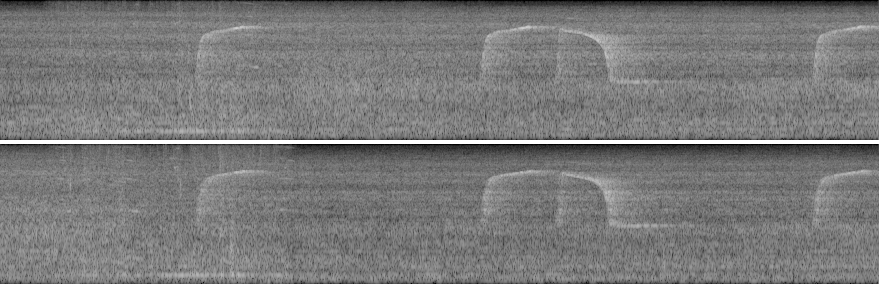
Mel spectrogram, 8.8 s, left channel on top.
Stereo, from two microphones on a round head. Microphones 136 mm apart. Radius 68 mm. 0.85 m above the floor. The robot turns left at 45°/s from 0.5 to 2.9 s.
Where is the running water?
Straight behind, 4 m; by 8.8 s 70° left, 4 m.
